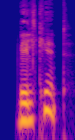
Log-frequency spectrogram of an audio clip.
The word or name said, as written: velkendt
